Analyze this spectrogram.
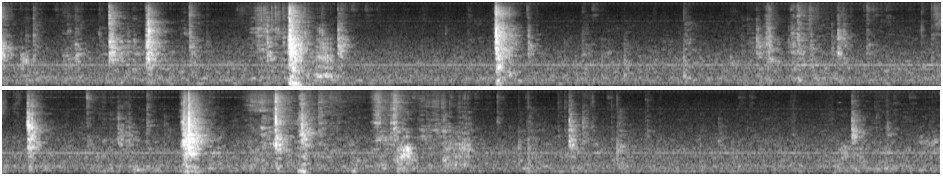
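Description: Plastic clicks and snaps as a laptop casing is pried open by hand.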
